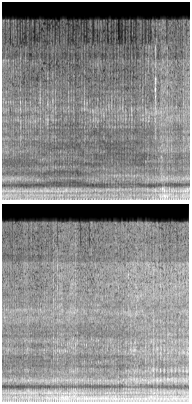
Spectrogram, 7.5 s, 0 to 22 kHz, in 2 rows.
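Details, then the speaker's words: Stage 2 modified 196 engine on a B200 minibike with a $47 generic 30-series driver clutch: uneven low shudder on takeoff settling into a smoother drone as revs climb, not as smooth as the Juggernaut driver; clutch chatter on takeoff. "has a little bit of a chatter to it. That is weird."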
